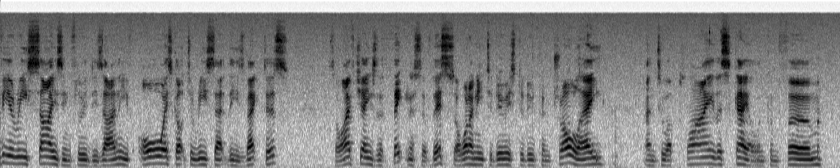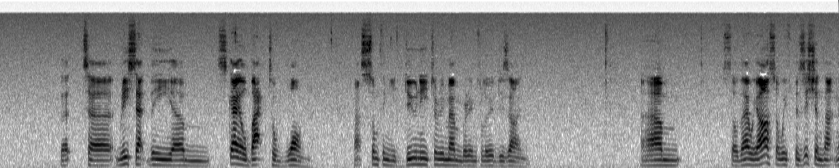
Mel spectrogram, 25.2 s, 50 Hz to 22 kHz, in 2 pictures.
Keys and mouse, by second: 8.4 ctrl+a, 16.1-17.9 drag, 19.6 middle click.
